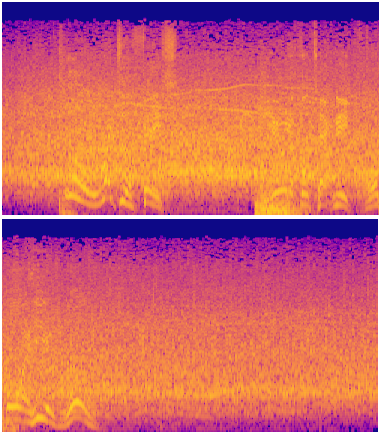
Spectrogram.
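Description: A large crowd cheers and roars steadily in an arena.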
